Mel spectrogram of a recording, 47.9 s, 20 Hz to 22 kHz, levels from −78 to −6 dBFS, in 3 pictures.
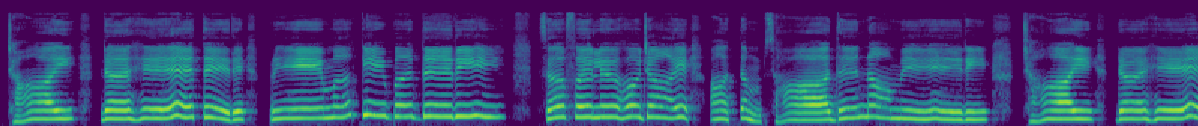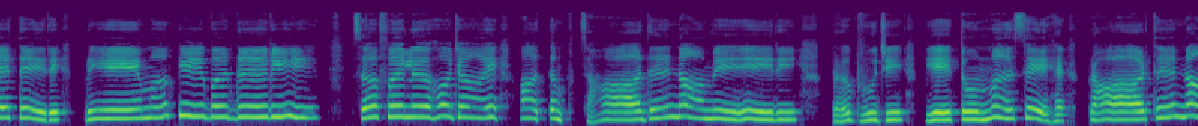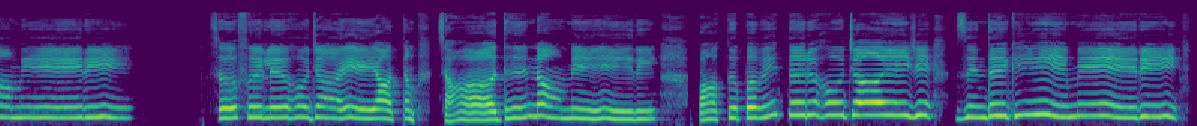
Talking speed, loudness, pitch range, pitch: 55 wpm, -22 LUFS, 255-330 Hz, 295 Hz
